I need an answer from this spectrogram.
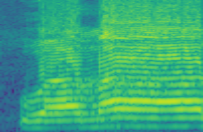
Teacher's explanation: Jadi ketika membacanya seakan-akan seperti mim double dan harus didengungkan, ditahan sebentar. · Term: idgham mimi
